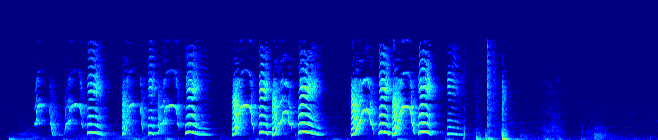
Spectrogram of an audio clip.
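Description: Squeaker in a plush dog toy squeaked over and over as a dog chews it, several short falling-pitch squeaks a second in quick runs, stopping about three quarters of the way through. A soft thump follows.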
